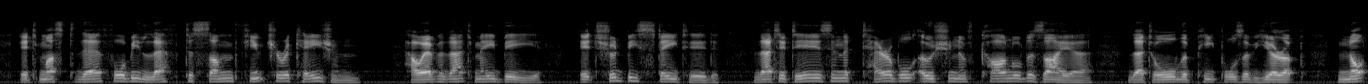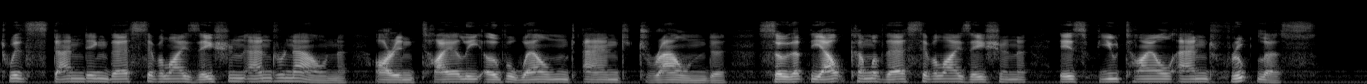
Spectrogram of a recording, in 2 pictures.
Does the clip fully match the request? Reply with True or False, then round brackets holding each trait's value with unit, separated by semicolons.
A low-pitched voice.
True (125 Hz)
